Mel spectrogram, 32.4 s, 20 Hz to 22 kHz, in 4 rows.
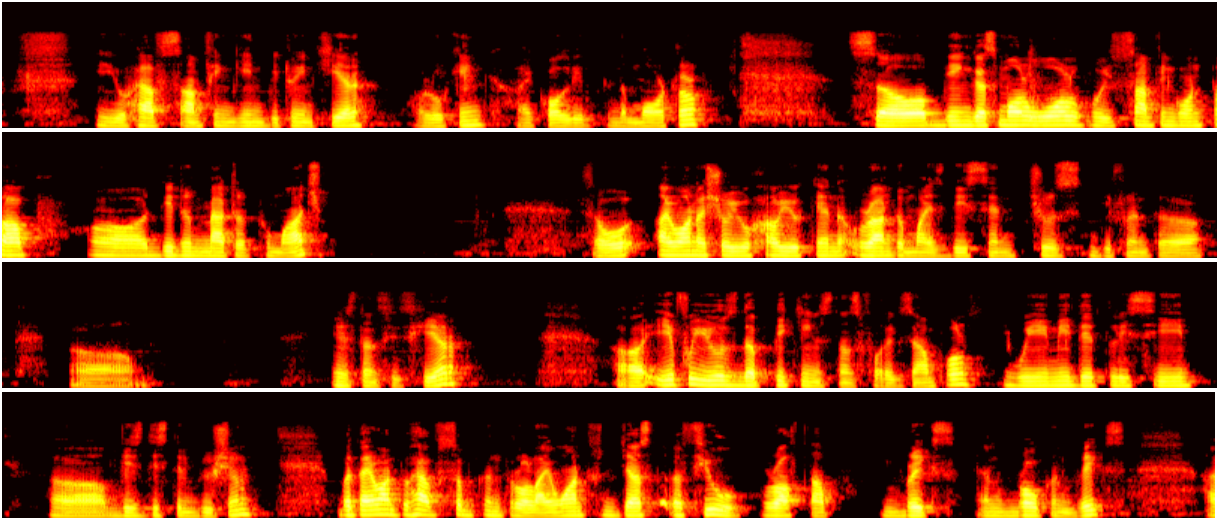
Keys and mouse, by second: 0.4 shift+click, 3.3 shift+click, 5.6-6.7 drag, 8.9 click, 10.0 middle click, 15.5 click, 21.9 click.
